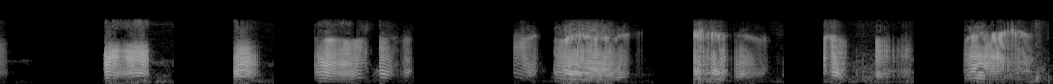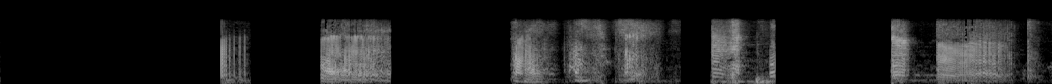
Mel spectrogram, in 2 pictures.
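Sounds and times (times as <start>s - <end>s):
imitation fart noises: 1.0s - 1.8s, 2.4s - 4.2s, 5.2s - 10.6s, 12.7s - 13.1s, 13.8s - 14.5s, 15.6s - 18.3s, 19.4s - 21.0s.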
